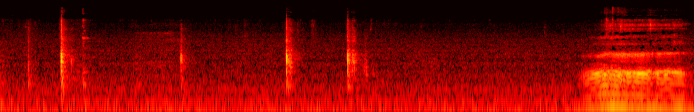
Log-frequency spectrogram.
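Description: Four sharp, scattered clicks of kitchen utensils as fettuccine is twisted and served, then a brief wordless voice near the end.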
